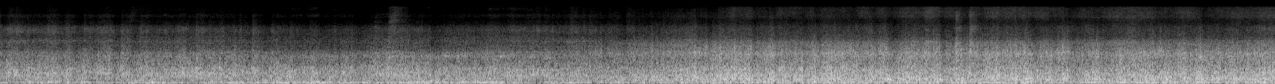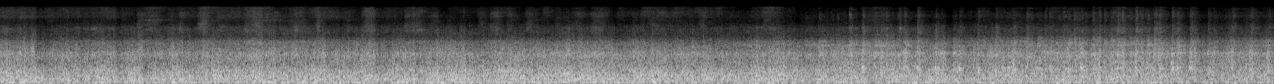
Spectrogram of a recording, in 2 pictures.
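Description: A train rumbles steadily along the tracks, its wheels clattering.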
